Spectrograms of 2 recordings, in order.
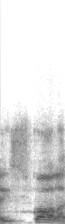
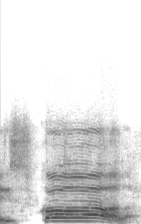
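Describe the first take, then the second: First: Said in the usual way. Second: ESCOLA called with a long, loud, high CO; drawn-out call of "escola", holding the stressed CO; calling out, stretched syllable. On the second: Shown as a demonstration. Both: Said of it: "se a gente fosse chamar".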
